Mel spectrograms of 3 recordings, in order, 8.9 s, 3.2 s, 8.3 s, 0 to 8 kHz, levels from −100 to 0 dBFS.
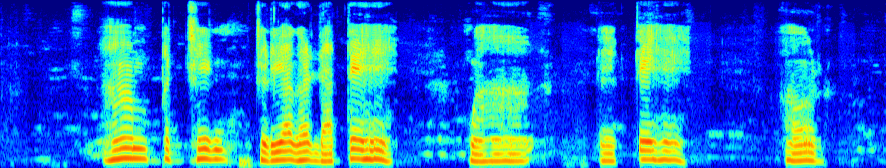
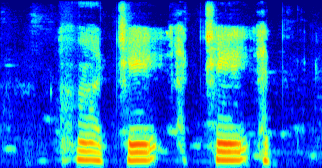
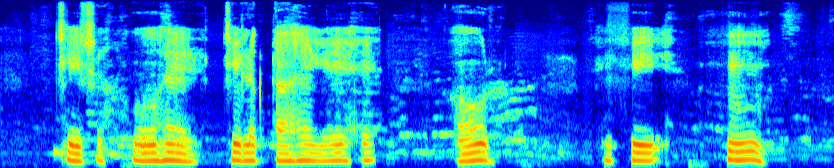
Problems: constant background noise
